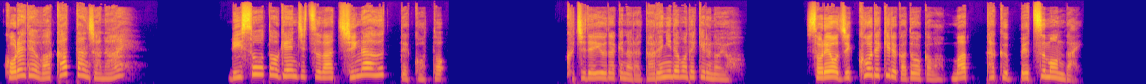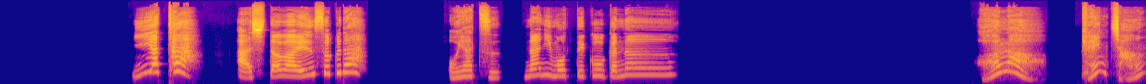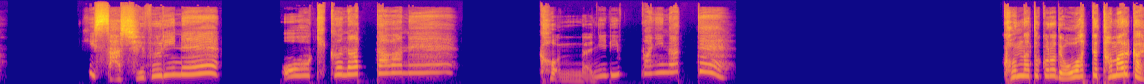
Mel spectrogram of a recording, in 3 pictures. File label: japanese video games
